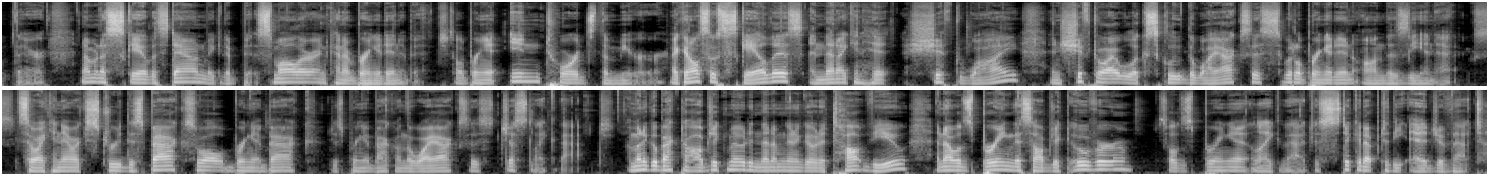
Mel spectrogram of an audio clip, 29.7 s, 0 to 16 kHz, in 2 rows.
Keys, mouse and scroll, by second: 2.7 g, 4.0 g, 4.4 g, 6.6 KP_0, 6.8 s, 14.9-15.5 scroll up 1, 15.5 e, 19.9 scroll down 2, 20.1 shift+middle click, 20.5 scroll up 1, 20.7 shift+middle click, 21.0 Tab, 21.2 Tab, 22.4 KP_7, 23.1-23.9 scroll up 3, 23.9 g, 25.6 g, 28.2-29.7 middle drag.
